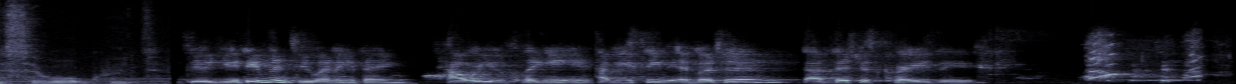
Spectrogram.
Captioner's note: laughs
